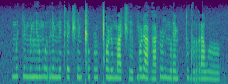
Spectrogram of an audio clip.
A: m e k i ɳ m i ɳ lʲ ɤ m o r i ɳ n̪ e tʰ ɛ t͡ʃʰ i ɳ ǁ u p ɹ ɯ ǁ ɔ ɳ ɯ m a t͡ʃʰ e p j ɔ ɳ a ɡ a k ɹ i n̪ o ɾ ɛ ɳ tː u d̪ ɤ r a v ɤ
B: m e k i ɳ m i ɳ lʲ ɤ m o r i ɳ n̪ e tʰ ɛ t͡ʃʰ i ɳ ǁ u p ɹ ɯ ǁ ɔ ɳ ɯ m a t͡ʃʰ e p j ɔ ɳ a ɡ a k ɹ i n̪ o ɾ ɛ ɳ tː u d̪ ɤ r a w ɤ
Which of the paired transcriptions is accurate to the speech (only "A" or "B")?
B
